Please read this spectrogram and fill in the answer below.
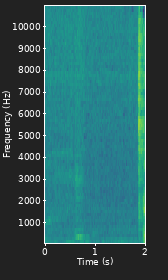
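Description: A pause in the talk: quiet room tone picked up through the handheld microphone, with a faint short sound about two-thirds of a second in and a sharp click just before the voice comes back at the end.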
